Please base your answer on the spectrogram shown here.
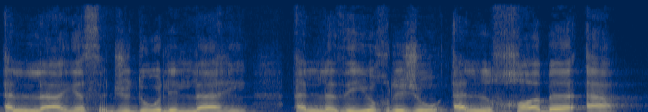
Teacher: الخبأ باء ساكنة مقلقلة وبعدها همزة مفتوحة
